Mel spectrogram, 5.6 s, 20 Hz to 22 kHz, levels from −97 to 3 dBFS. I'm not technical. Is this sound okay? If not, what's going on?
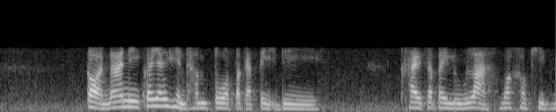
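No. The whole clip has been squeezed through a G.729 codec, a phone-call compression method. It rebuilds speech from a simple model, so it sounds plainly rough and slightly synthetic. Nothing above 3.8 kHz remains, giving a thin, telephone-like sound.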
